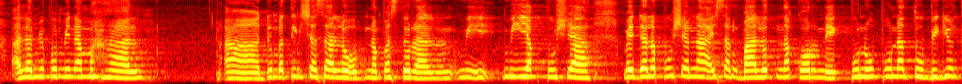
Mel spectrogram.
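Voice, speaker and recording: Fervent woman testifying in an echoing church hall. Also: high-pitched. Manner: fervent, often calling out hallelujah. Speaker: church member giving testimony. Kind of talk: religious testimony before a congregation.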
